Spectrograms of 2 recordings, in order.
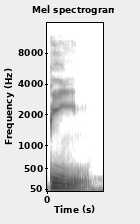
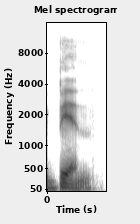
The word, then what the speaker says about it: been: British, will pronounce it bean, as in baked bean. Like, I have been to the store. Exactly. But standard American pronunciation is simply bin, or take the word student.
